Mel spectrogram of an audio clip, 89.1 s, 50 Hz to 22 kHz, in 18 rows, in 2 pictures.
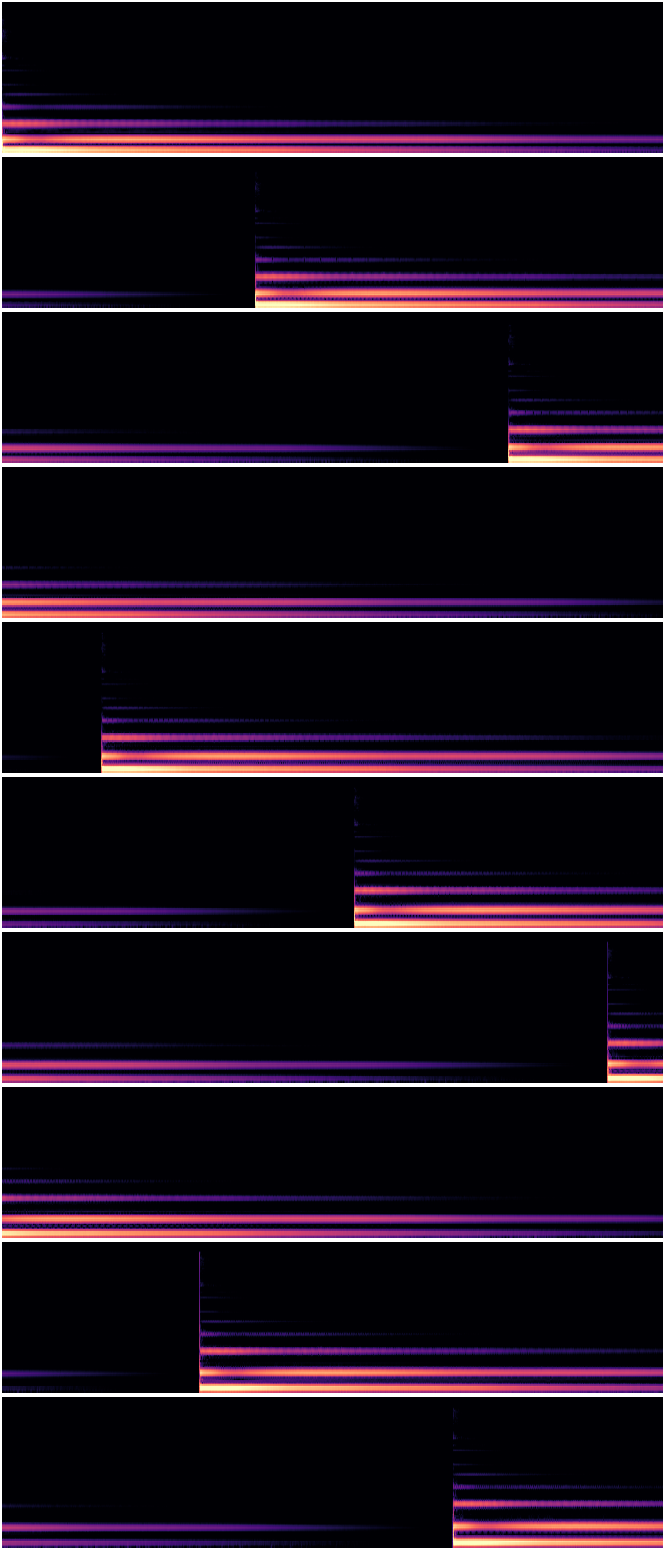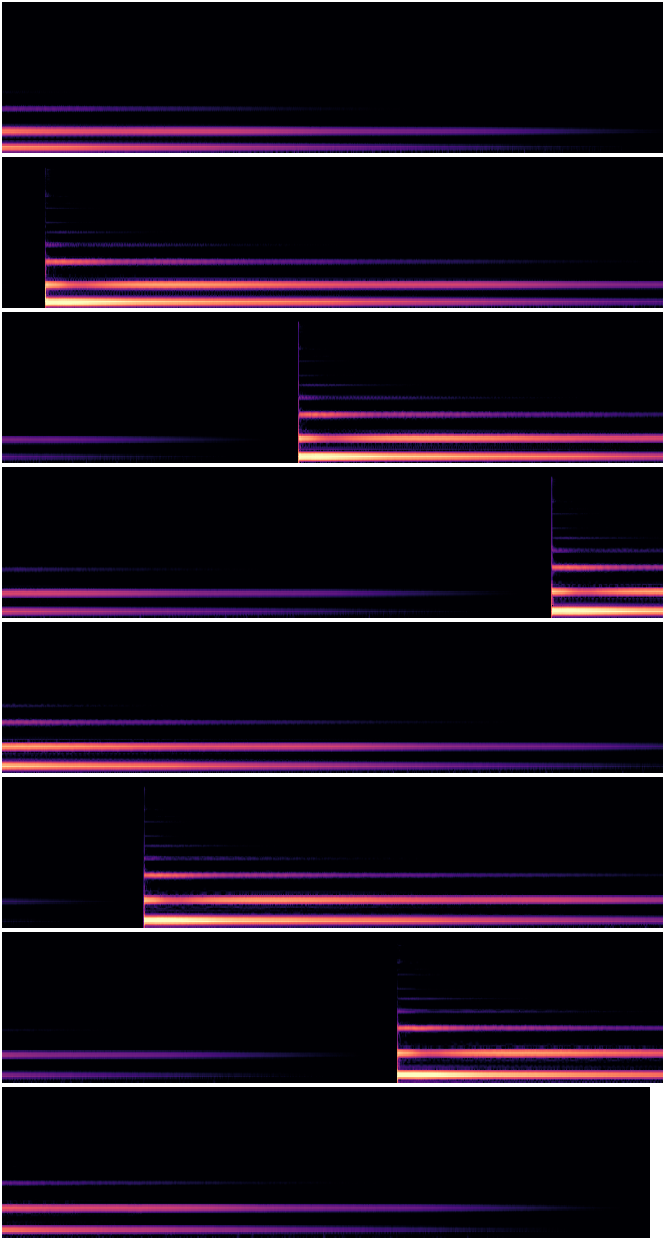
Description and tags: Zen Gong (Scale C#)
This is a sample of a metal kitchen mixing bowl. The first note (C#, not perfect C#) is unpitched and recorded as is. The following notes are the original note pitched up 1 semitone each time to achieve a 13 note scale C# to C#.
bowl, sharp, dong, zen, ambient, notes, scale, percussion, peaceful, ding, peace, bong, chilled, metal, bell, C, gong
